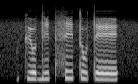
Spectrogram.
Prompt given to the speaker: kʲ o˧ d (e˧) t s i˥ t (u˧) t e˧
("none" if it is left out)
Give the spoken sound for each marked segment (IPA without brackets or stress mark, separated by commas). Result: i˧, u˧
